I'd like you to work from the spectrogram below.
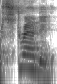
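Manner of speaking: usual speaking voice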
